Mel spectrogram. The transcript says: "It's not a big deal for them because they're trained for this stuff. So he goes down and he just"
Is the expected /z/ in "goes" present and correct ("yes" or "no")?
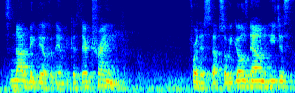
yes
